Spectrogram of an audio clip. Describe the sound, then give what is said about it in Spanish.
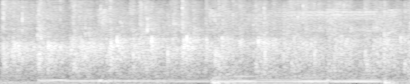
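An audience applauds in a dense, steady wash of clapping that holds at a fairly loud level for about three seconds, with a low sustained hum running underneath. “Bienvenidos todos, un fuerte aplauso.”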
